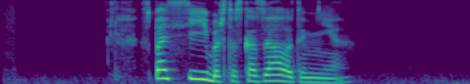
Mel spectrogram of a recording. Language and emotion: Russian, positive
